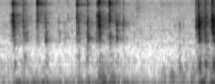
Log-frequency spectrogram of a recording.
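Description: Typing on a computer keyboard: a quick run of keystrokes for about the first second, then a few scattered keys.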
